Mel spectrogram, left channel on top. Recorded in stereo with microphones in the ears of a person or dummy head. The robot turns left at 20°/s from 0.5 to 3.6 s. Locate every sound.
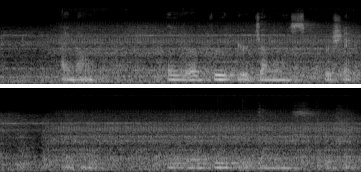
0.6 s a woman speaking: 135° left, 0.6 m; by 3.5 s 75° left, 0.6 m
